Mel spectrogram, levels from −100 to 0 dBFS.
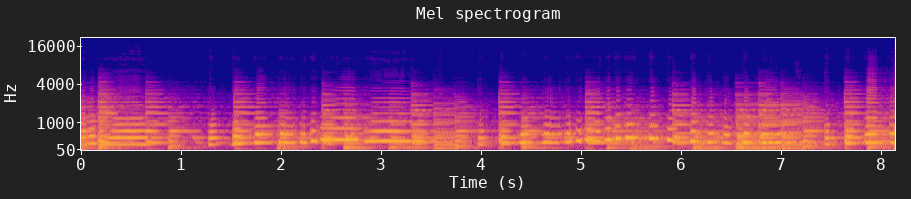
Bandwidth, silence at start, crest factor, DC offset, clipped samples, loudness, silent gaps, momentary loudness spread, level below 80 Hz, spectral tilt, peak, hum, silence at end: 5.2 kHz; 0 s; 16 dB; under 0.1%; under 0.1%; -22 LUFS; none; 7 LU; -48 dBFS; -10 dB/octave; -6 dBFS; none; 0 s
